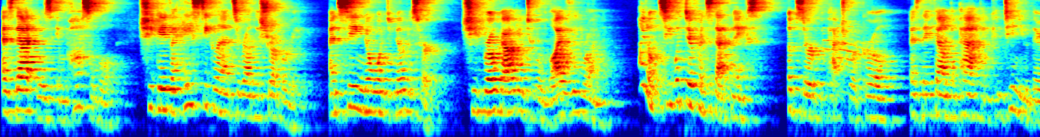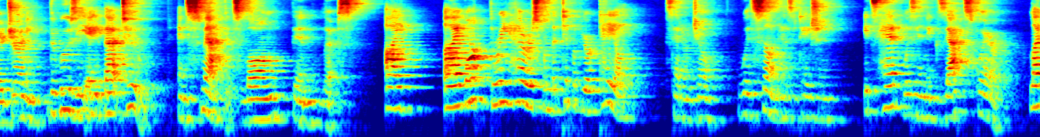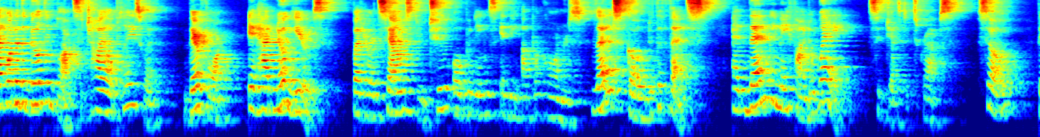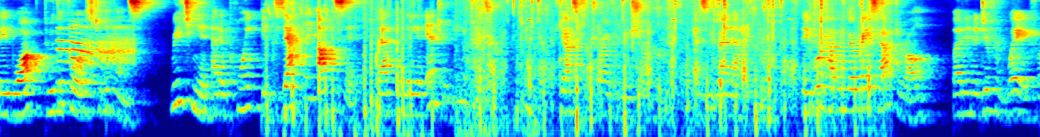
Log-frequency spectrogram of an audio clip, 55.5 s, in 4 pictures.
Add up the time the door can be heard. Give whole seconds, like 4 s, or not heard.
2 s.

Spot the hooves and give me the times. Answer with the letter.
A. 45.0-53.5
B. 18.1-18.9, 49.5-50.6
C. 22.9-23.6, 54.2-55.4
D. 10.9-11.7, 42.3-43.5
A.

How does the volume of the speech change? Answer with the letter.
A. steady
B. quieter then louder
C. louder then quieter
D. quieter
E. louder
D.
